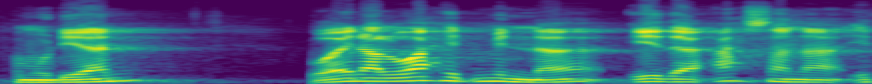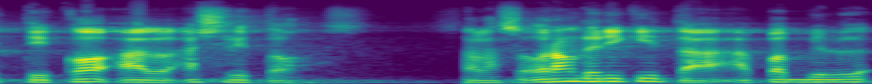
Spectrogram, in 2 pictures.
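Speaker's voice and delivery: loud, measured classroom reading with translation; reading a text aloud. Real, not acted. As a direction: read out the book firmly, phrase by phrase.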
